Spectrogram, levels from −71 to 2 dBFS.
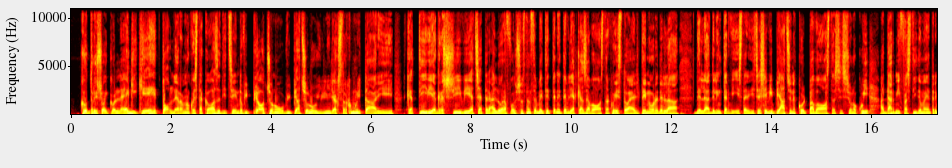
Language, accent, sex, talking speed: Italian, native, male, 160 wpm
